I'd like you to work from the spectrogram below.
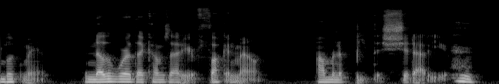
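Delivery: put-on calm, quietly menacing tone. Retelling a reply to someone who taunted them, imitating a calm threat. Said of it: "and I said calmly".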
